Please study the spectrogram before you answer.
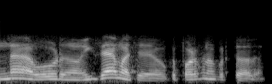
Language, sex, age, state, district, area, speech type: Bengali, male, 18-30, West Bengal, Malda, rural, conversation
